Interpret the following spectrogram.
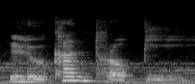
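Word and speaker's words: lycanthropi: form of this word it does however sound like and suggests lucantropi with a long i on the end which is a correct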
